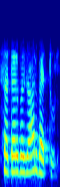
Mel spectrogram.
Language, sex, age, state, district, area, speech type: Hindi, female, 18-30, Madhya Pradesh, Betul, urban, conversation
